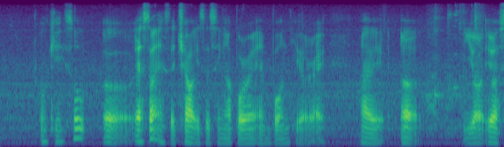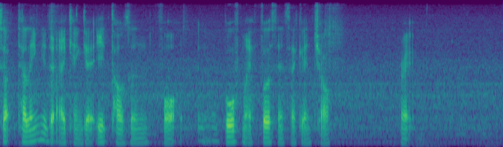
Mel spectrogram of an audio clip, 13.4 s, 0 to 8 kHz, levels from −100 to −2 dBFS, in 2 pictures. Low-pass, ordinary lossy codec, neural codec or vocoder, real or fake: 7.2 kHz; none; none; real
